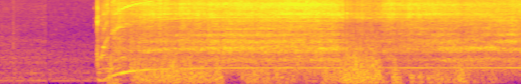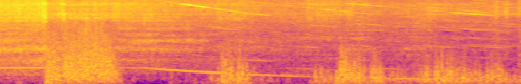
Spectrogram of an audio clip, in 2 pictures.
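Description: Hoover Constellation canister vacuum switched on about a second in: the motor spins up quickly to a steady whine with rushing air and runs for about five seconds. It is then switched off and winds down with a steadily falling pitch, with several knocks as it coasts down.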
